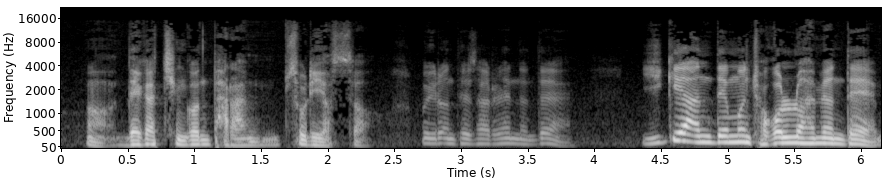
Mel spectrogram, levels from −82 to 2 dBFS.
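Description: Listening to this speech recording, nothing technical stood out; the background noise of the room and the shifts in level around 2 s and again around 4 s, as the talker moves relative to the microphone, belong to the recording itself.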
